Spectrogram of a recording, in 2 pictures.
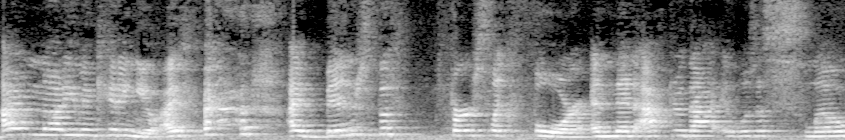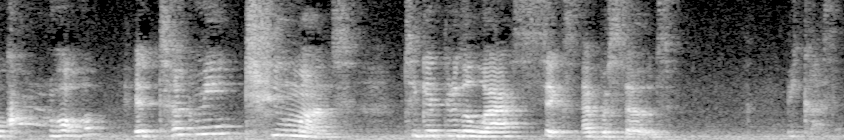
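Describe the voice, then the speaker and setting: Noticeable background noise and audible room echo surround this recording. A woman with a high pitch talks at a fairly slow pace with lively intonation. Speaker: lifestyle vlogger. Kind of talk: casual chat. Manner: animated.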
